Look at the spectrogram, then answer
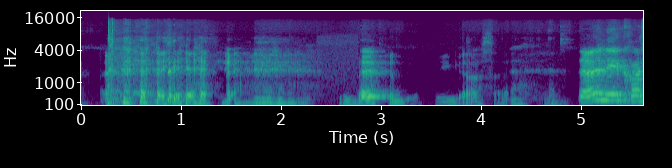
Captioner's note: laughing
